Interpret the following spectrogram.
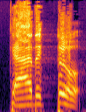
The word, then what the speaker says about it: character: Character, though it is ch, it is going to be pronouncing as k, character.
